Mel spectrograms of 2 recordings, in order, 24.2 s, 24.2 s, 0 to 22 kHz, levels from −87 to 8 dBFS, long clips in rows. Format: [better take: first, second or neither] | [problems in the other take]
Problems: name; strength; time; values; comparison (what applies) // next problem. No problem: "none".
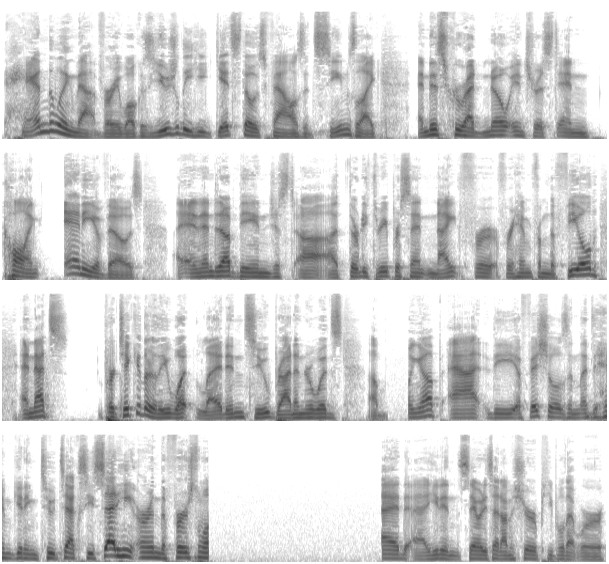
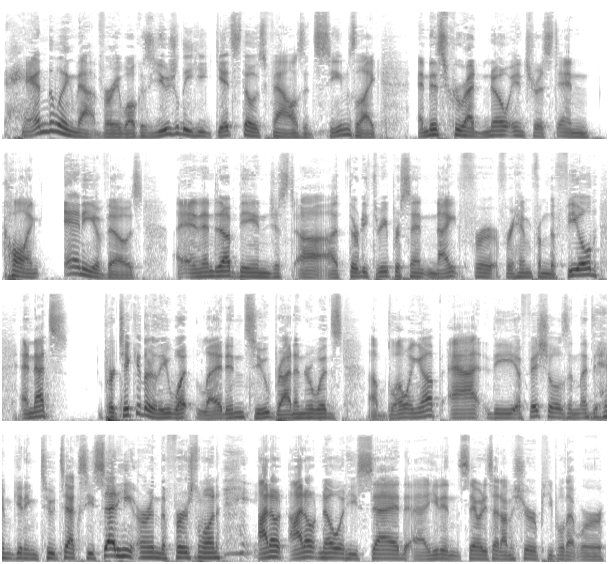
second | audio cutting out; at 16 s and at 20 s for 1.5 s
